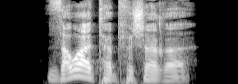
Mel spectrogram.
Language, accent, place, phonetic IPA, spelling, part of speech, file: German, Germany, Berlin, [ˈzaʊ̯ɐˌtœp͡fɪʃəʁə], sauertöpfischere, adjective, De-sauertöpfischere.ogg
- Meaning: inflection of sauertöpfisch: 1. strong/mixed nominative/accusative feminine singular comparative degree 2. strong nominative/accusative plural comparative degree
